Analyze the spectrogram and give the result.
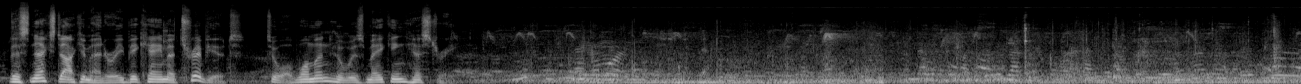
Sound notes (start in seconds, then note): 5.2 bird chirping; 5.2 people chattering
